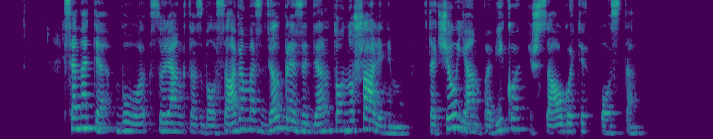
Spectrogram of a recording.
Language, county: Lithuanian, Šiauliai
